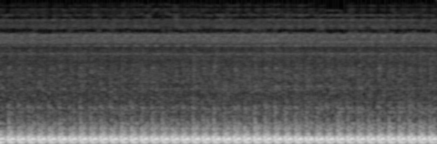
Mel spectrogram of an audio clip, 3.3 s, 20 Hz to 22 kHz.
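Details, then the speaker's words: 1994 Honda Magna 750 VF750C V4 after fuel line repair and airbox reinstall: steady, even low idle thump about three pulses a second, no misses or knocks; normal idle. "Too much air, too much choke."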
